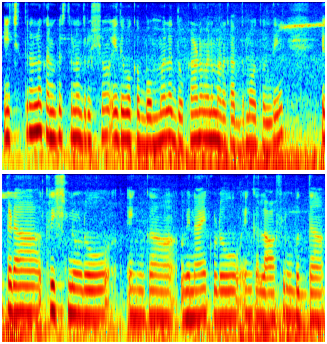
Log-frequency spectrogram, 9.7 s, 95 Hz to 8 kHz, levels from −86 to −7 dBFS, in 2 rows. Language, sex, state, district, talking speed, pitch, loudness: Telugu, female, Andhra Pradesh, Chittoor, 115 wpm, 170 Hz, -17 LUFS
